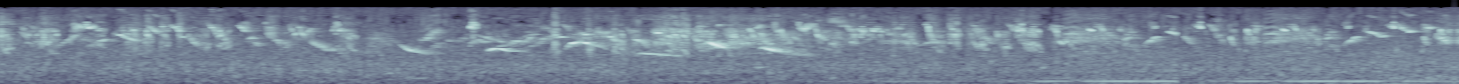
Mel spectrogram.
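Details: A Double-collared Seedeater's "chuva" song type, used as training audio: a dense, rapid run of high chirps and short slurred whistles. Other small birds chatter alongside, and a low steady hum comes in near the end.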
